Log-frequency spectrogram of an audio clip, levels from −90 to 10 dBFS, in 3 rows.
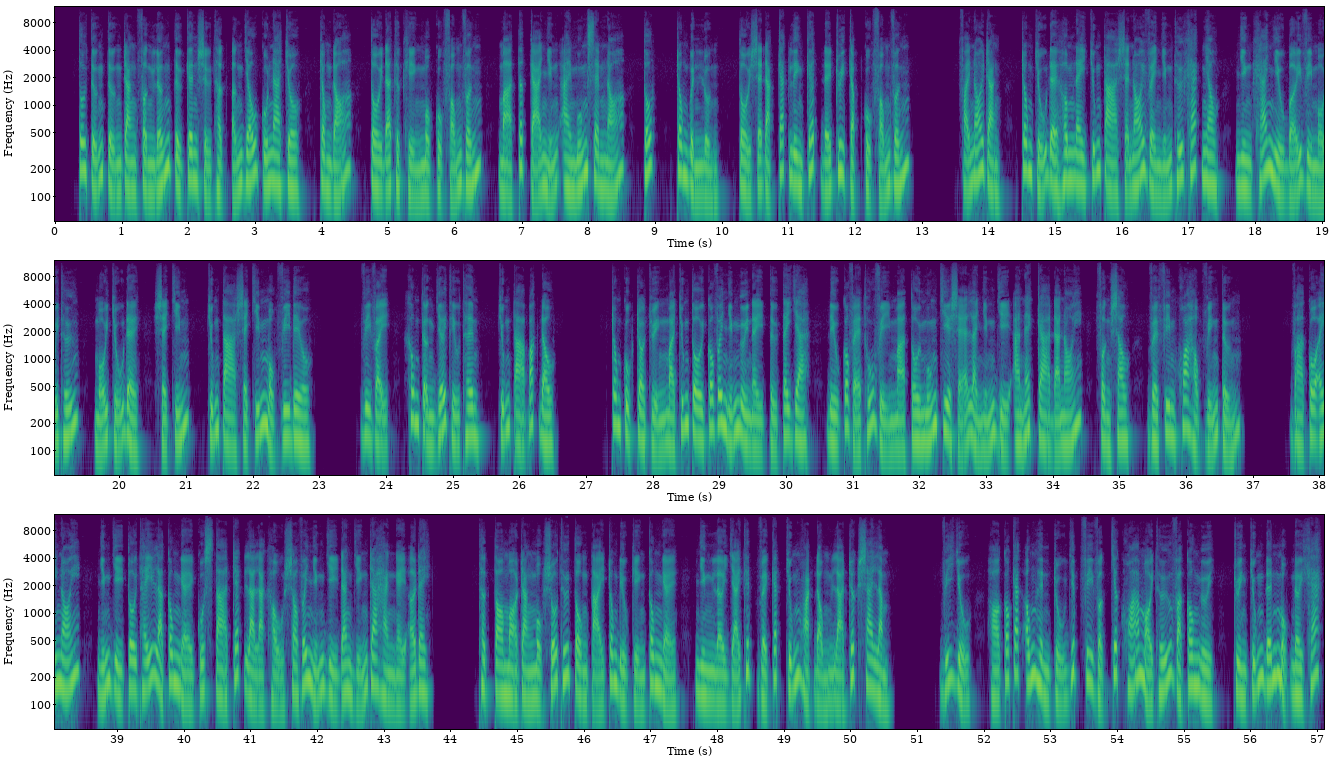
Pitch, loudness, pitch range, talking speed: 130 Hz, -19 LUFS, 110-155 Hz, 225 wpm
